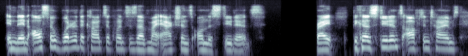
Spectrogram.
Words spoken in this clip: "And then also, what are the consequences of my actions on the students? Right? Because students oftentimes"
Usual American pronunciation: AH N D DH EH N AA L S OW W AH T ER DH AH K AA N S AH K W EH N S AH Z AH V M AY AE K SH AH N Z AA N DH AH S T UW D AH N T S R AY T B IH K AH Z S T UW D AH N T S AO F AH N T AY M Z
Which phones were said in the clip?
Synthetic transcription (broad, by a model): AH N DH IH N AA L S OW W AH T ER DH AH K AA N S AH K W EH N S AH Z AH V M AY AE K SH AH N Z N DH AH S T UW D N T S R AY T B IH K AH Z S T UW D N T S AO F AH N T AY M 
